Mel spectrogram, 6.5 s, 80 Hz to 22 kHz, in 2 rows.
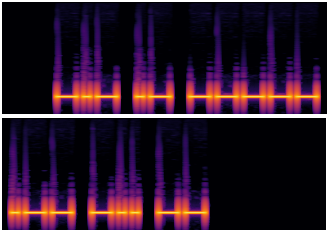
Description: Morse code, heard as a keyed tone, about 18 wpm, 700 Hz. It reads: KA0WDM
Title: Speed Racing - USA 2x3 Call Signs 15wpm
